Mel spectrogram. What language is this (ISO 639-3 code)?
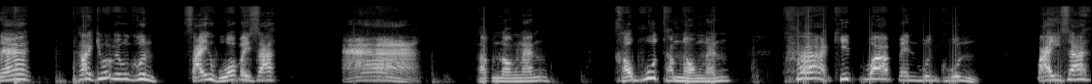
tha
